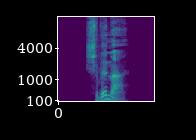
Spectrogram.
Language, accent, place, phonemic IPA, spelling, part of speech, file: German, Germany, Berlin, /ˈʃvɪmɐ/, Schwimmer, noun, De-Schwimmer.ogg
- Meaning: agent noun of schwimmen: 1. float 2. swimmer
